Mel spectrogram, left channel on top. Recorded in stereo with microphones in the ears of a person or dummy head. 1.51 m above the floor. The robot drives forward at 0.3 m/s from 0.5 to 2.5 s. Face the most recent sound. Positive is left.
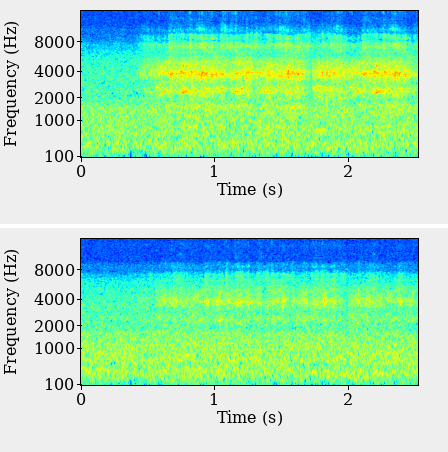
No sound to turn to.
